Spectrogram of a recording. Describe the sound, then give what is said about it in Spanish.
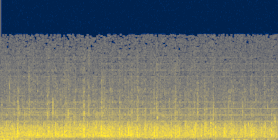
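Steady applause from an audience, a dense, even patter of many hands clapping that stays at a constant level for about four seconds, with no voices standing out. “aplauso, por favor, nuevamente.”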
